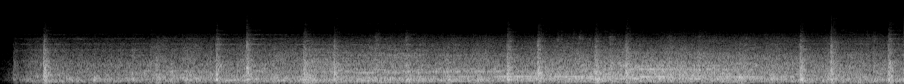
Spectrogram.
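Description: Six-car JR 115 series electric train running past along the platform. Its wheels clack irregularly over rail joints, and a steady hum comes in midway.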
